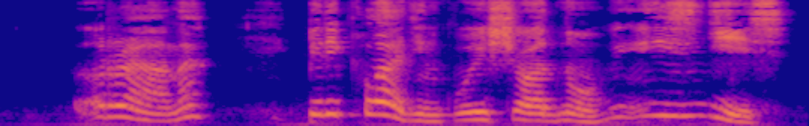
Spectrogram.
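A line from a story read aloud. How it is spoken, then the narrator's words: Hoarse command. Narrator (Russian): сипло распорядилась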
